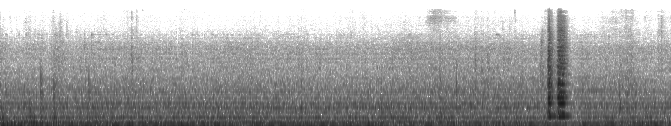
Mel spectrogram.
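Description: Steady low drone of a Hyundai coach's engine and road noise, heard from inside the cabin. About seven seconds in, a vehicle horn gives two quick toots.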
